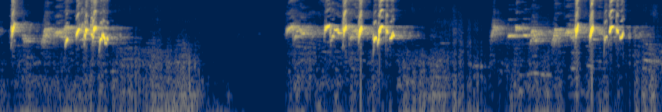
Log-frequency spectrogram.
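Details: Red-whiskered bulbul, a Burmese-type bird singing a fast wild-style song: three bursts of bright, warbled, bubbling phrases about three seconds apart, each ending in sharp clicking notes, with faint low rumble between.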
